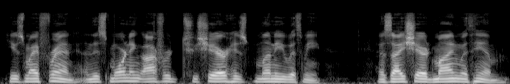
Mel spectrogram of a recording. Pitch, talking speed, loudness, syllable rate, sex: 125 Hz, 225 wpm, -16 LUFS, 5.7 syllables/s, male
